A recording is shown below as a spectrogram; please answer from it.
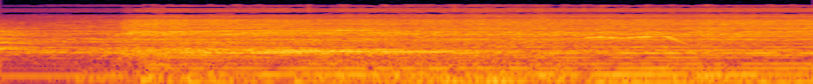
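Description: Heavy metal band starting to play live: loud distorted electric guitar and the rest of the band come in about half a second in and carry on.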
